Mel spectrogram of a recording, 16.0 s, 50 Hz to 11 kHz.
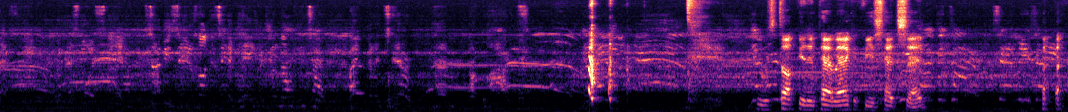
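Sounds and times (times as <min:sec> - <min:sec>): faint voices: 0:00.0 - 0:16.0
man laughing: 0:08.8 - 0:09.4.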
